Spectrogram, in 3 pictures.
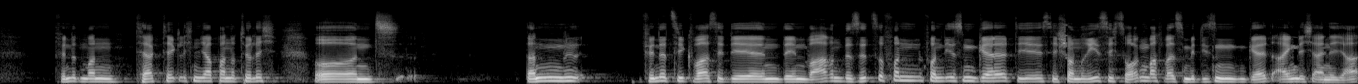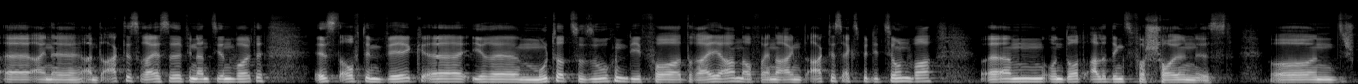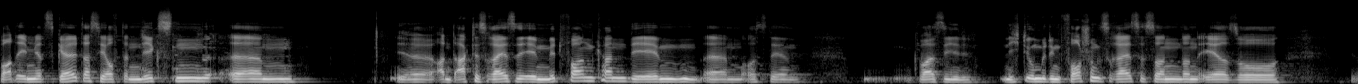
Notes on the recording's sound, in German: Für die diesjährige Connichi haben wir uns etwas ganz Besonderes überlegt. Dies ist die nachbearbeitete Aufzeichnung auf unseren Kanälen mit Trailern und den Fragen des Publikums.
